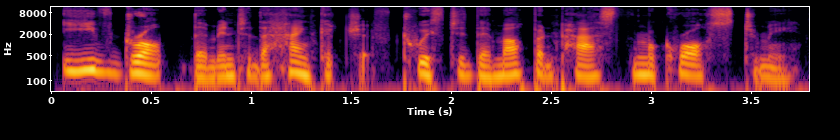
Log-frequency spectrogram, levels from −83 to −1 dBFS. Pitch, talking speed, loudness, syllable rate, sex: 145 Hz, 235 wpm, -22 LUFS, 6.3 syllables/s, female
